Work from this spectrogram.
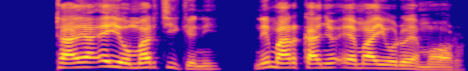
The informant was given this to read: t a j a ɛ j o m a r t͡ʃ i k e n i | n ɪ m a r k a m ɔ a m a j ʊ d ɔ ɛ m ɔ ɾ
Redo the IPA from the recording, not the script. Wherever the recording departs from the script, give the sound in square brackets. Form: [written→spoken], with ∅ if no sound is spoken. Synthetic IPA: t a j a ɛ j o m a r t͡ʃ i k e n i | n ɪ m a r k a [m→ɲ] ɔ [a→ɛ] m a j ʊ d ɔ ɛ m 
